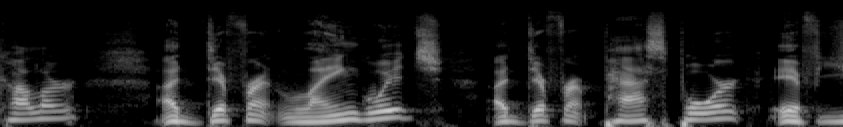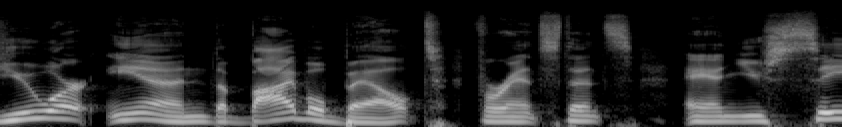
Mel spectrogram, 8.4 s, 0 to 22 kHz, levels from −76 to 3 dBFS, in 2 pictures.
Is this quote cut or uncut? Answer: cut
